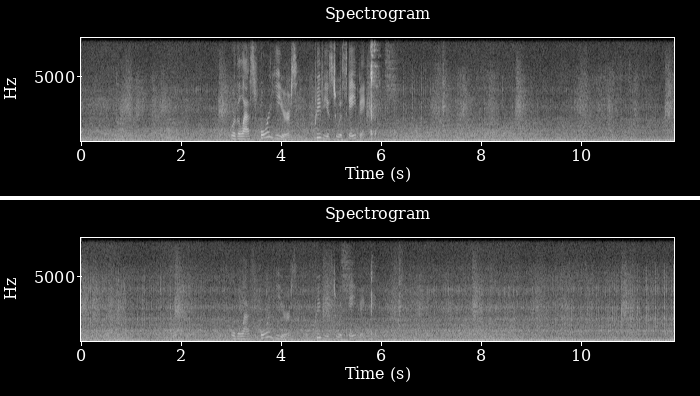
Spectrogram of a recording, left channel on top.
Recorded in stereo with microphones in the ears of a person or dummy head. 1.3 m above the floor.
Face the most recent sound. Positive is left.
turn(degrees=60)  # may be behind; listen again after turning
